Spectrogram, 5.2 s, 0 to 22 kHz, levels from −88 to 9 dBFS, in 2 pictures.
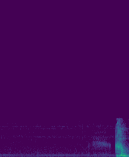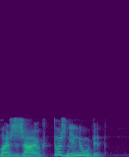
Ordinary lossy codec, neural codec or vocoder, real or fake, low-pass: none; none; real; 5.4 kHz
